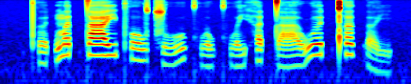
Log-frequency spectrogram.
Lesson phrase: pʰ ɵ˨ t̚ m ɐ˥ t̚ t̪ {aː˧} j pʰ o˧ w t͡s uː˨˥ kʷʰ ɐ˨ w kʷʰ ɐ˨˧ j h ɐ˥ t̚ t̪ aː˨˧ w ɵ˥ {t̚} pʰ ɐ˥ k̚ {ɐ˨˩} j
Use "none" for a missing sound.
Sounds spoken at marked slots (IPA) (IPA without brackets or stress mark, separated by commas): aː˥, t̚, ɐ˨˩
